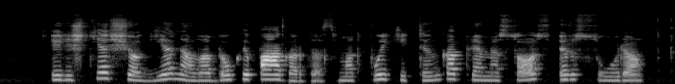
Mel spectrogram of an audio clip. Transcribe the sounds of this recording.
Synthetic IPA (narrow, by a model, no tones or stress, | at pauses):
ɪɾɪʃʲt̪ʲiɛʃʲoːɡʲiɛnʲɛlˠɐbʲɛʊkɐɪpːɑːɡɐɾd̪ɐ̰smɐt̪pʊɪkʲiːt̪ʲɪŋkɐpʲɾʲiɛmʲɪsoːsɪɾsuːɾʲoː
